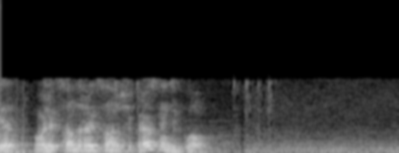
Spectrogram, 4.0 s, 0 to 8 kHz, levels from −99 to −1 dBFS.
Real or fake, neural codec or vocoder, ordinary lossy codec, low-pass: real; none; AAC, 16 kbps; 7.2 kHz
